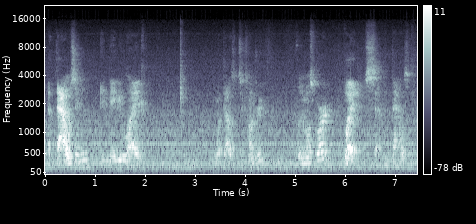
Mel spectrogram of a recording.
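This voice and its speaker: A man's voice: medium pitch, animated, takes it slowly. Texan man, podcast host, rambly and profane; distant mic, echoey noisy room. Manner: rambling, swears freely, many fillers. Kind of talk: casual chat.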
